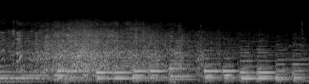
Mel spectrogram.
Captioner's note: laughter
